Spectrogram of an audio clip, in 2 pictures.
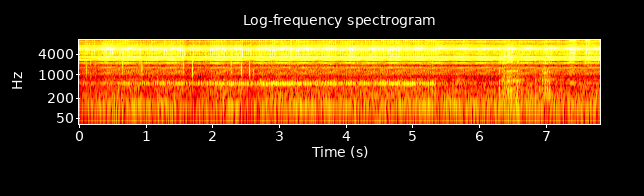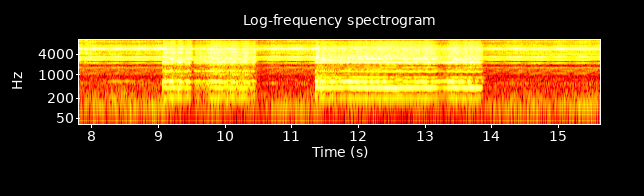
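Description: Electric toothbrush buzzing in two bursts, about nine seconds in for a second and a half and again from about eleven seconds in for two and a half seconds. Under it runs a steady electronic hum and high whine.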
